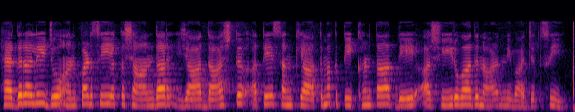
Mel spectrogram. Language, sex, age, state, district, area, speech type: Punjabi, female, 18-30, Punjab, Hoshiarpur, rural, read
